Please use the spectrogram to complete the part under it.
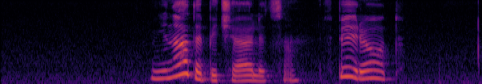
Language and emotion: Russian, sad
